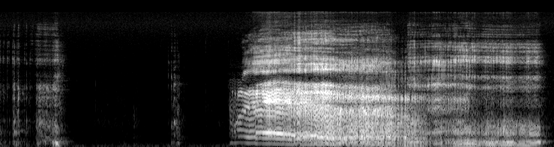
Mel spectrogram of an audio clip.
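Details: A deer in the wild grunts, giving a deep, harsh, drawn-out bellow after a few soft knocks.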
